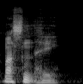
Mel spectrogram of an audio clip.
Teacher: the first T seems to disappear in the pronunciation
